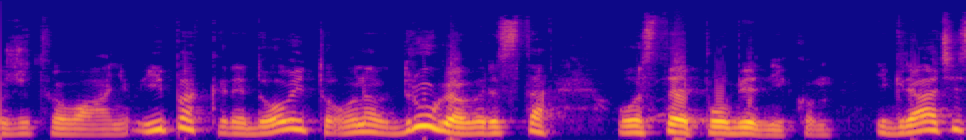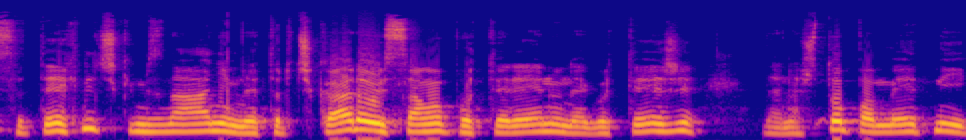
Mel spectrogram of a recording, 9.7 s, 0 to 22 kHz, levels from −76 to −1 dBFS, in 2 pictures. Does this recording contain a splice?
no; 0 cuts

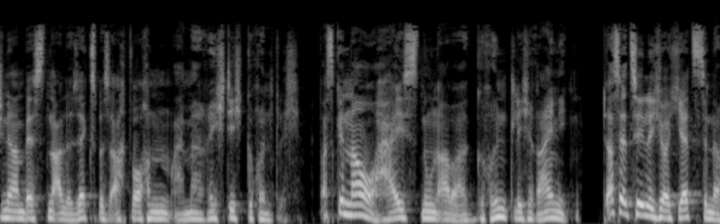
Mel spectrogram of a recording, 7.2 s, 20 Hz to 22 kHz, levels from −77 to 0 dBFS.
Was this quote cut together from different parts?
yes; 1 cut; at 3.1 s

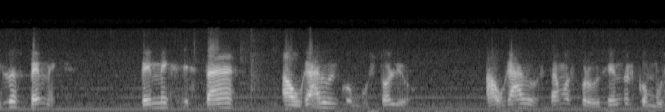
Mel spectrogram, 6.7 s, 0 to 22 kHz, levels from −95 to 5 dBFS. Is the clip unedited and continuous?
yes; 0 cuts

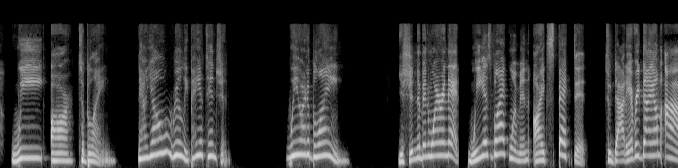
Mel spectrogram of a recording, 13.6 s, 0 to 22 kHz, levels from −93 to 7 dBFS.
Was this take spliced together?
yes; 1 cut; at 9.2 s

